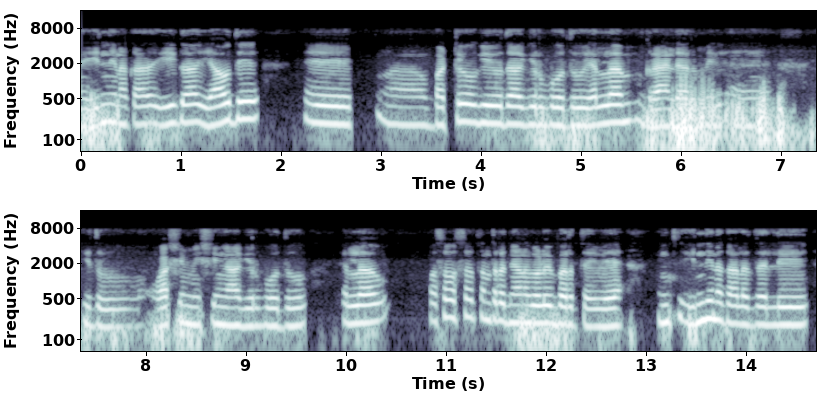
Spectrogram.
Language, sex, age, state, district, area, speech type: Kannada, male, 30-45, Karnataka, Udupi, rural, spontaneous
